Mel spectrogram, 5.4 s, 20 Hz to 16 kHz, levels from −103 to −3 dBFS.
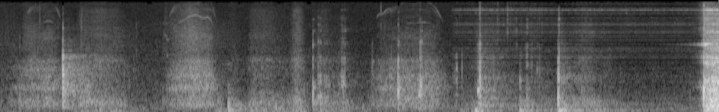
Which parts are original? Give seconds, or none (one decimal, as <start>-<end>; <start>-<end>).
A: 0.0-3.4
